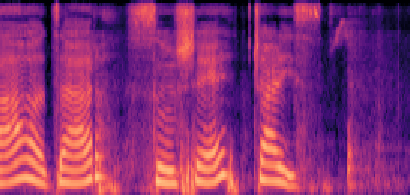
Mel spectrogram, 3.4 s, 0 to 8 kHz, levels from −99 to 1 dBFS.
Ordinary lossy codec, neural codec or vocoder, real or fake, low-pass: none; codec, 16 kHz, 16 kbps, FreqCodec, smaller model; fake; 7.2 kHz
